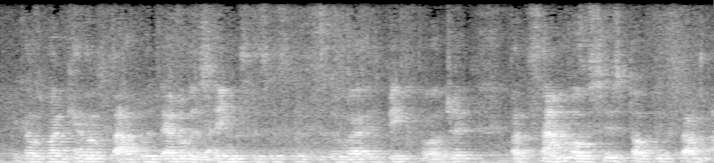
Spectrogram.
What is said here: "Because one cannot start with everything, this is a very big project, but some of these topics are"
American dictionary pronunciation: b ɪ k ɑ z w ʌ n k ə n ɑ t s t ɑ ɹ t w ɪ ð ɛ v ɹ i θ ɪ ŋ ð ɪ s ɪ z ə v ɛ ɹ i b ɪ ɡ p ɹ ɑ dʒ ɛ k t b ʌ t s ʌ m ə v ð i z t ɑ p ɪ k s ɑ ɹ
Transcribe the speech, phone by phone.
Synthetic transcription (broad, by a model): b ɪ k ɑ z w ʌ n k ə n ɑ t s t ɑ ɹ t w ɪ ð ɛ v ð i s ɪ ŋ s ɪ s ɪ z ə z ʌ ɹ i b ɪ ɡ p ɹ ɑ dʒ ɛ k t b ʌ t s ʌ m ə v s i s t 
